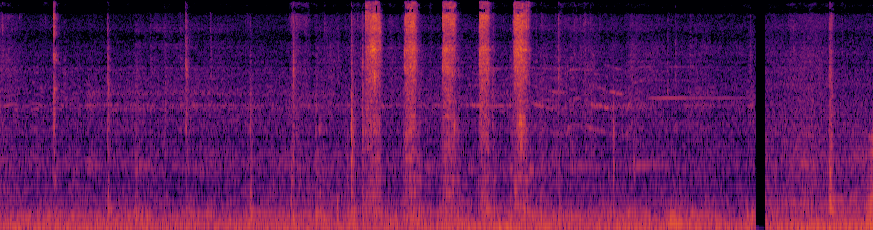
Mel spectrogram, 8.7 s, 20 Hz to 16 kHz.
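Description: A hand ratchet clicks in a short quick burst while tightening bolts on a 2007 Chevrolet Avalanche, faint and close among quiet shop noise and scattered small taps.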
